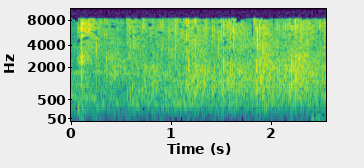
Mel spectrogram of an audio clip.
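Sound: audience clapping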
